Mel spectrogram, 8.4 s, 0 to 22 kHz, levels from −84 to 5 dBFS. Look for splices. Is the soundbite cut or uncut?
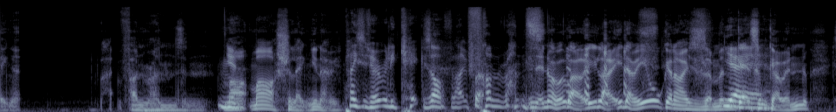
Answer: uncut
